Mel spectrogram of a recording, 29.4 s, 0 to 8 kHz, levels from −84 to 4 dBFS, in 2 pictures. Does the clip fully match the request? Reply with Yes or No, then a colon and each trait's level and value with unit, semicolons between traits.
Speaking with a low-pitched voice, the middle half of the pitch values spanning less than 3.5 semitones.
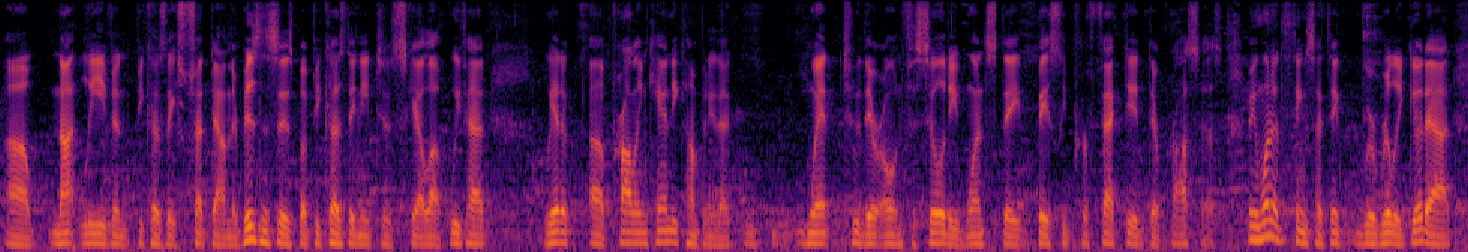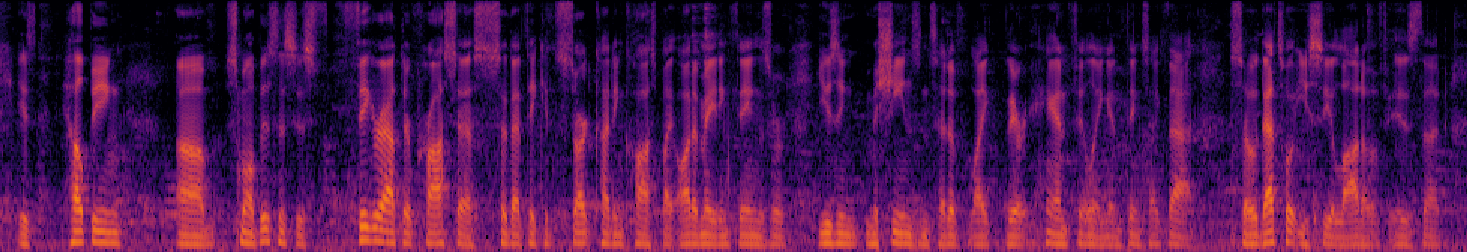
Yes: low, 105 Hz; average, 2.9 semitones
